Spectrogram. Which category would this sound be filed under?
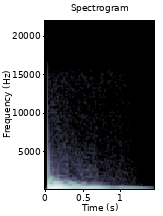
Sound effects > Electronic / Design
